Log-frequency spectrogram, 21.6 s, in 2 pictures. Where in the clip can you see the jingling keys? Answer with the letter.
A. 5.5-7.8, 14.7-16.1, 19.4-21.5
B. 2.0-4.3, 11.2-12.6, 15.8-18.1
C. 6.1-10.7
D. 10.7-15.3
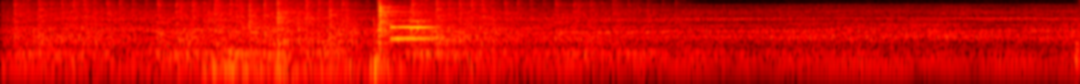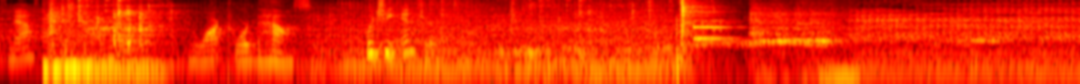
B.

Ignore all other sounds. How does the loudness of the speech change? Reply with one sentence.
The volume of the speech goes up.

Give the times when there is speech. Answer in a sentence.
You can hear the speech from 10.7 to 15.3 s.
